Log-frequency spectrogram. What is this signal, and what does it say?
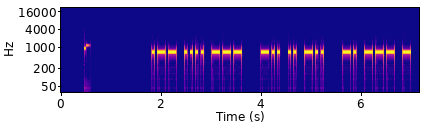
Morse code, heard as a keyed tone, about 21 wpm, 700 Hz. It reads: WHO DID NOT
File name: practice / 22wpm / Sets of 7 Words - 22wpm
